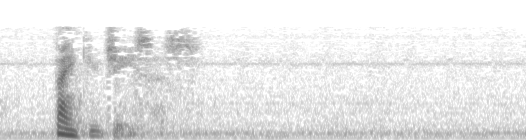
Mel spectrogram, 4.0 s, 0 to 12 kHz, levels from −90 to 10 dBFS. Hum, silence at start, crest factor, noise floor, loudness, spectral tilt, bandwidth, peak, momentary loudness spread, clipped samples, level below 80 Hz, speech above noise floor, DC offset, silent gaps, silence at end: none; 0.4 s; 28 dB; -61 dBFS; -35 LUFS; -5 dB/octave; 6.2 kHz; -12 dBFS; 21 LU; under 0.1%; -70 dBFS; 27 dB; under 0.1%; none; 2.45 s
